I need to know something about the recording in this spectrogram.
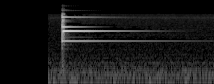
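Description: A single bright, bell-like chime struck about a second in, ringing out and fading away over the next few seconds, as an intro sound effect.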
